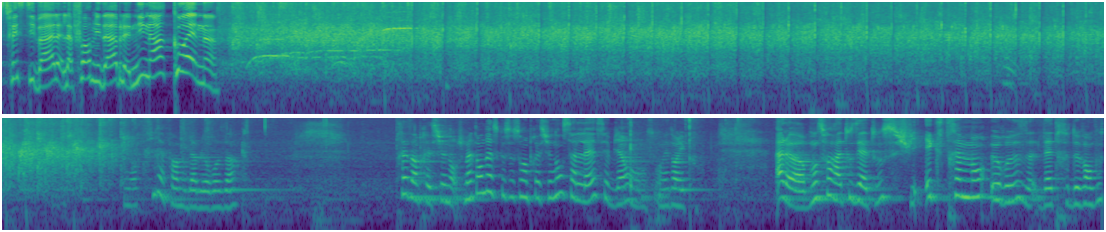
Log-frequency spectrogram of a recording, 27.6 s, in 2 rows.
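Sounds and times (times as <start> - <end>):
speech: 0.1 - 3.4, 15.4 - 17.0, 18.8 - 22.9, 23.5 - 27.5
large crowd applause: 2.7 - 15.6
cheers and whoops: 2.9 - 5.4.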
